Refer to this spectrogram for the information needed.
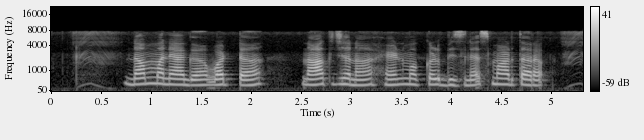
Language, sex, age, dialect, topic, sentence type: Kannada, female, 18-24, Northeastern, banking, statement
